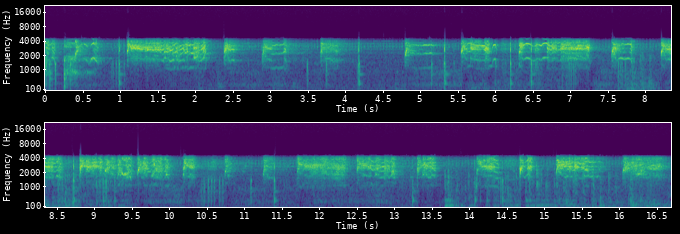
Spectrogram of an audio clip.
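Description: Stone marten calling: a long series of high, screechy rasping calls in bursts, some short and some held for a second or two, broken by brief gaps.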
